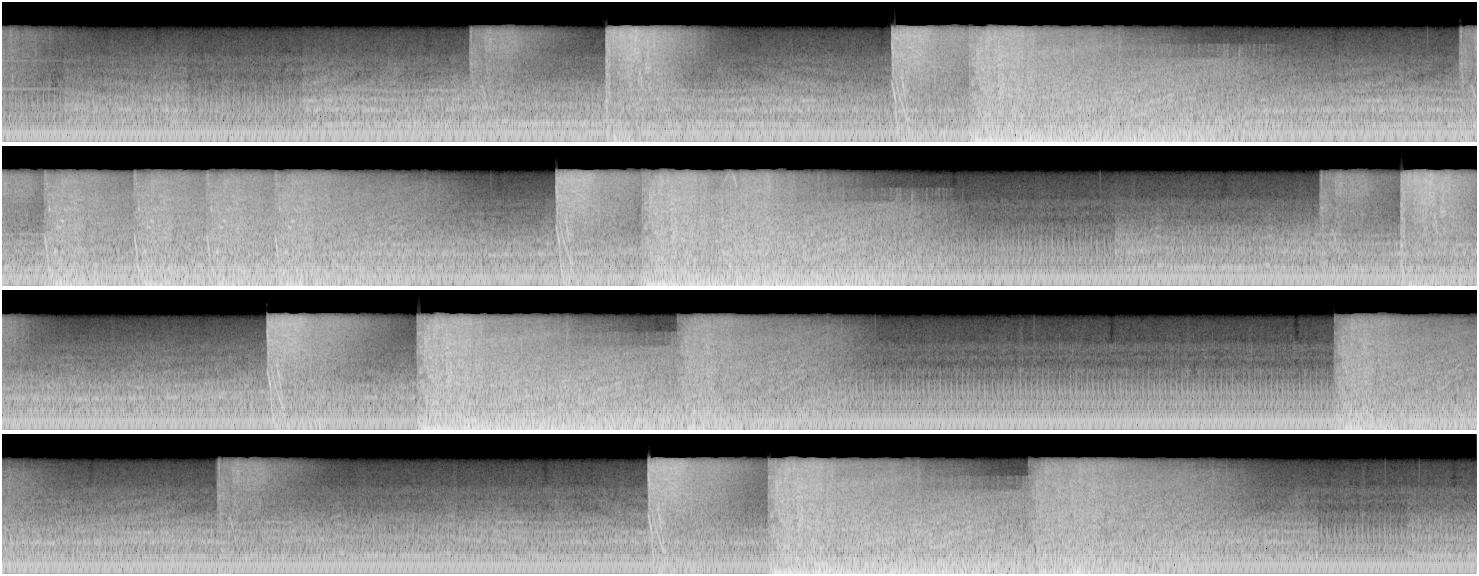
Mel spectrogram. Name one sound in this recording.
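A kart engine whirs steadily.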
